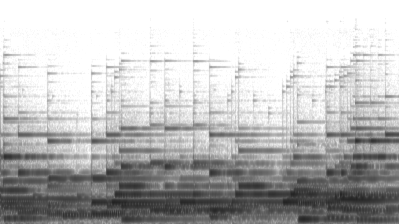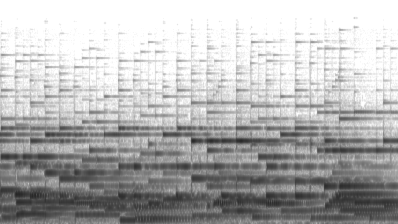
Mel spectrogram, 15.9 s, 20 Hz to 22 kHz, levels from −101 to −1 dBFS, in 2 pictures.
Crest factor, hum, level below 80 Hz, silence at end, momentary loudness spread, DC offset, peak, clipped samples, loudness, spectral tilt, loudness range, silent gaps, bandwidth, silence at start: 16 dB; none; -52 dBFS; 0 s; 6 LU; under 0.1%; -6 dBFS; under 0.1%; -21 LUFS; -9 dB/octave; 3 LU; none; 8.4 kHz; 0 s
